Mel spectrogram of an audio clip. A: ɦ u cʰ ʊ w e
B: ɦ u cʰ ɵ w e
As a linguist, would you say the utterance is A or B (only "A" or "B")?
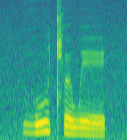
B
